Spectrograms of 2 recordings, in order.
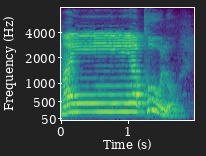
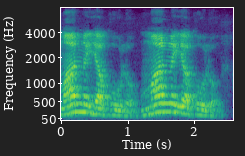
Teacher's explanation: यहाँ नून का या में हमने इदगाम किया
